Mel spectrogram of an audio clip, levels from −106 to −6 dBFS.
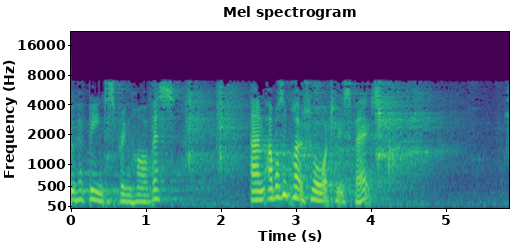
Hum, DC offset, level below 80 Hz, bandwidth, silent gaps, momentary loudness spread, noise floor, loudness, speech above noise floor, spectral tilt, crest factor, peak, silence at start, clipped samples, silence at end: none; under 0.1%; -60 dBFS; 7.2 kHz; none; 14 LU; -56 dBFS; -24 LUFS; 32 dB; -3.5 dB/octave; 22 dB; -4 dBFS; 0 s; under 0.1%; 0 s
